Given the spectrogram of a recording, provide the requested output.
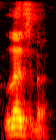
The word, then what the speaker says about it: Lesnar: Because I believe it's pronounced Brock Lesnar. Very good, very good.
